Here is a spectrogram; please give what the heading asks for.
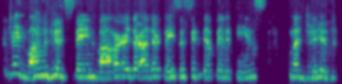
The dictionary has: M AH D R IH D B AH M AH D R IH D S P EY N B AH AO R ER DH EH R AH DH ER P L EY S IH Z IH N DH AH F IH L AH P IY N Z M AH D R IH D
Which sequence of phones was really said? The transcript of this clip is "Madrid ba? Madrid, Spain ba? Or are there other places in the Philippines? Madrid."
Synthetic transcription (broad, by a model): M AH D R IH D B AH M AH D R IH D S P EY N B AH AO R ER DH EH R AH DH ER P L EY S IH S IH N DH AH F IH L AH P IY N S M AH D R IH D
